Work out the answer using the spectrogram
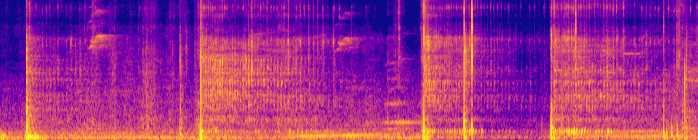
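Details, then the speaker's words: Removed idler pulley from a Ford BA/BF Falcon Barra engine spun by hand; between handling clunks it gives a dry, gritty rumble as it spins down. The bearing is dead. "you can hear, it's dead."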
